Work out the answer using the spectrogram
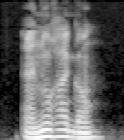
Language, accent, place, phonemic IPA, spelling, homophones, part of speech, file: French, France, Paris, /u.ʁa.ɡɑ̃/, ouragan, ouragans, noun, Fr-ouragan.ogg
- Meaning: hurricane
